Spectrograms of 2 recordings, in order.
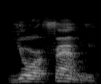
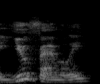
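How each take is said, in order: First: The r sound after 'you' is pronounced. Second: The r sound after 'you' is dropped. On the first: It sounds like something one merely owns. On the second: The listener feels personally connected.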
